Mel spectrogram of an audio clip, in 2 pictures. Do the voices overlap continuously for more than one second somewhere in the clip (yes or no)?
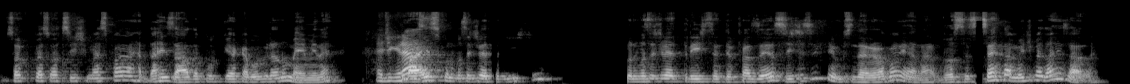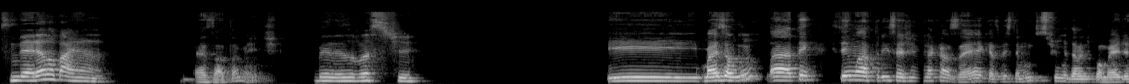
no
